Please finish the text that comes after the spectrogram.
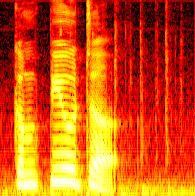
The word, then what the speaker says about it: computer: Next word, the most common word of the student life, computer. Let's start. Now observe here, computer, the word starts with C, but it's not a S sound, it will start with a K sound.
